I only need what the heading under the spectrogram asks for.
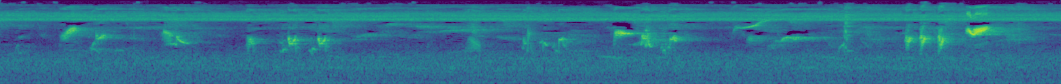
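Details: Red-whiskered bulbul, vocal bird caught during trapping, delivering scattered short chirped and whistled notes, often in quick pairs or triplets, growing louder toward the end, with a constant high insect-like hum behind.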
